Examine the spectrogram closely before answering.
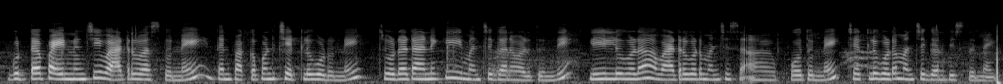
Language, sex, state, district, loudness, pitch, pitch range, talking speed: Telugu, female, Telangana, Nalgonda, -21 LUFS, 245 Hz, 220-255 Hz, 145 wpm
